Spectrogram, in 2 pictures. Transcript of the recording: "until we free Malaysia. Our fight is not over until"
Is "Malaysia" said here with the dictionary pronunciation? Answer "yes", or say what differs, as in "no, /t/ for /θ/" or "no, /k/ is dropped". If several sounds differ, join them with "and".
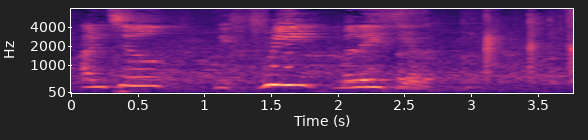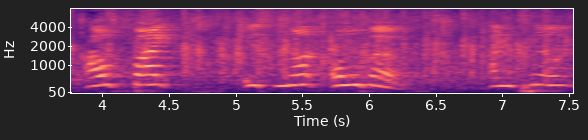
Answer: no, /z/ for /ʒ/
